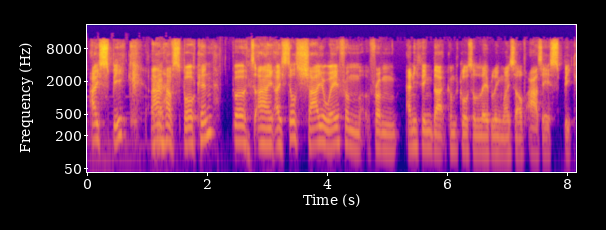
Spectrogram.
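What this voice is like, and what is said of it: Soothing British accent. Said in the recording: “You can hear he's got a sexy, soothing British accent”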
